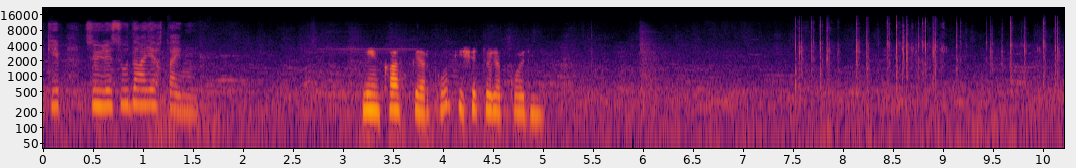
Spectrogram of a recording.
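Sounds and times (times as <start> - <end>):
speech: 0.0 - 1.7, 3.2 - 5.1
rapid typing on a computer keyboard logging customer feedback: 7.5 - 10.2.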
